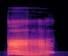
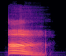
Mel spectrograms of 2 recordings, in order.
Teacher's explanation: Initially, the vowel was raised from ah up 1 step to eh, so from vowel position number 4 up to position number 3.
